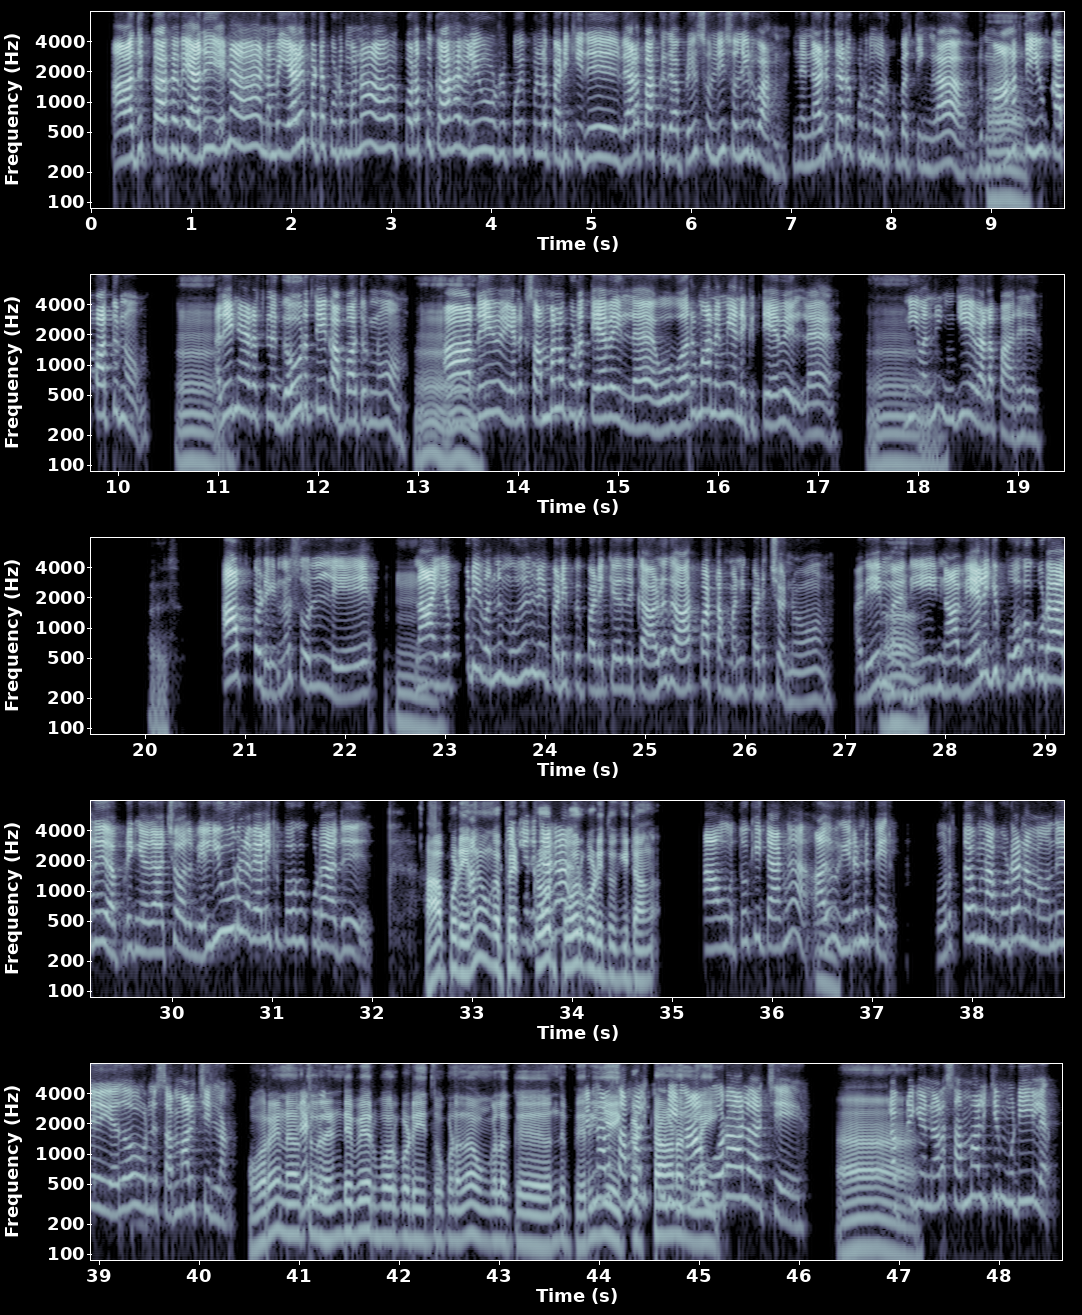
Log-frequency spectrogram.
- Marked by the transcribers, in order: "சரி" said as "ச"; drawn out: "சொல்லி"; inhale; "அப்டிங்கிறதுக்காக" said as "அப்டிகிதுக்காக"; drawn out: "ஆ"
- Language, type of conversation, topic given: Tamil, podcast, முதலாம் சம்பளம் வாங்கிய நாள் நினைவுகளைப் பற்றி சொல்ல முடியுமா?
